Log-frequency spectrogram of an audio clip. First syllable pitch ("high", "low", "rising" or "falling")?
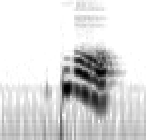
falling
